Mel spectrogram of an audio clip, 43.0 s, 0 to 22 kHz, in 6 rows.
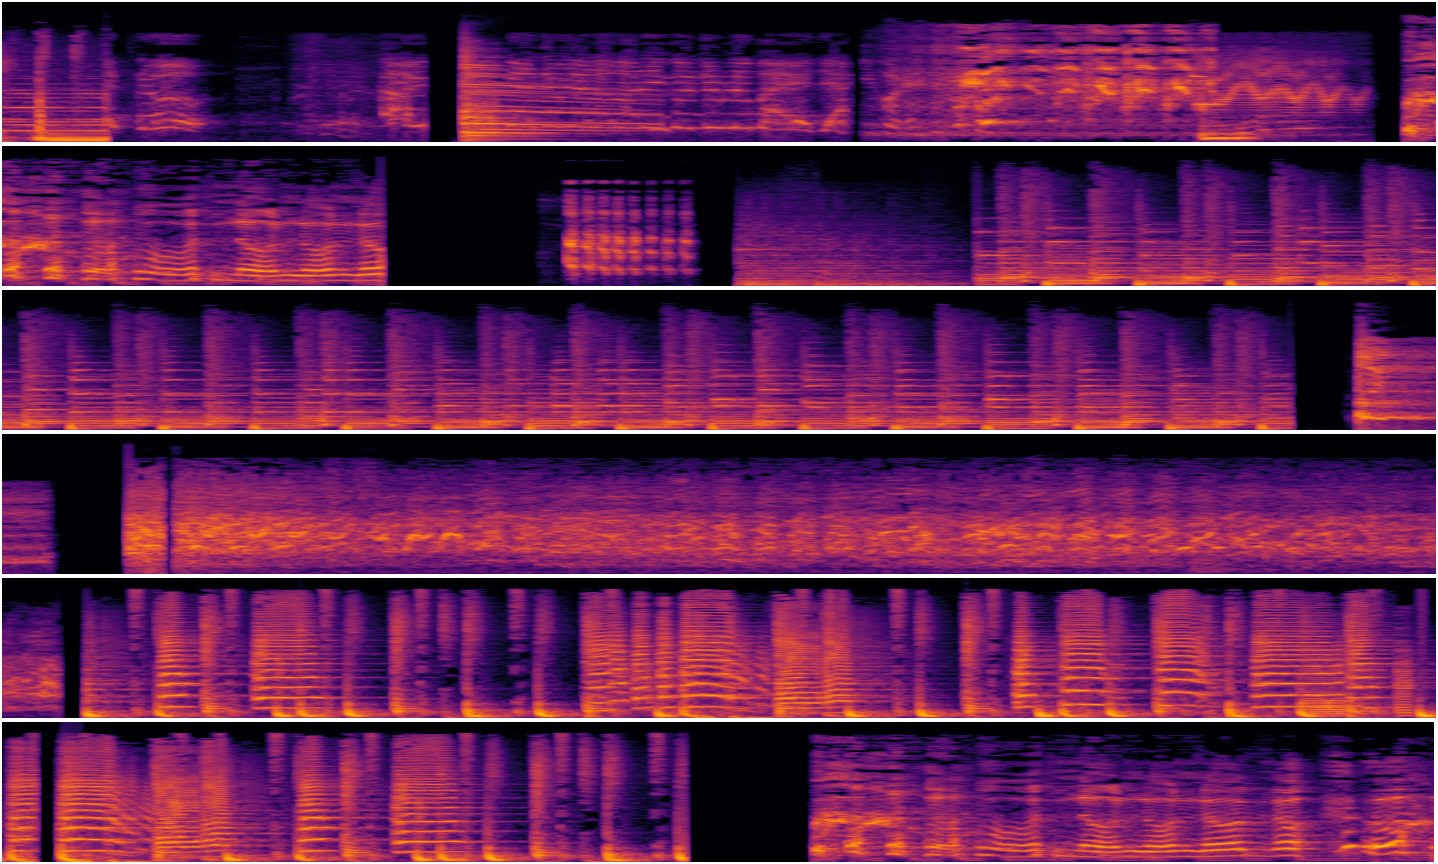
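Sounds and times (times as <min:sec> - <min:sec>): person speaking: 0:00.6 - 0:04.8
wavering cartoon laugh effect: 0:04.4 - 0:07.9, 0:09.9 - 0:10.7, 0:42.2 - 0:43.0
people laughing: 0:04.4 - 0:08.3, 0:22.2 - 0:29.0, 0:39.9 - 0:43.0.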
